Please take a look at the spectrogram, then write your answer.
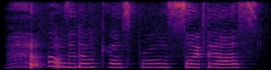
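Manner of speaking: high, whiny fake sob; mock crying. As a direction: wail it like a melodramatic victim. Jokey self-pity after "racial enigma.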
